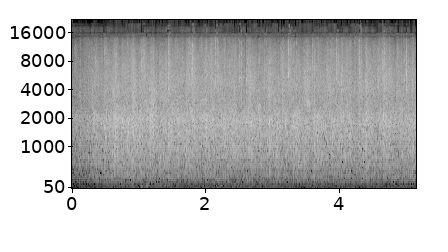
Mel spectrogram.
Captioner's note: audience applauding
